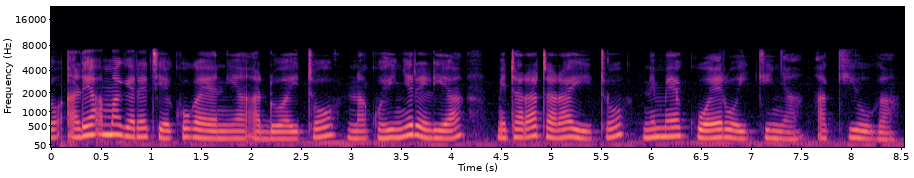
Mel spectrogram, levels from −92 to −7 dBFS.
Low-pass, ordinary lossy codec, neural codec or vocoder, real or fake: 7.2 kHz; none; none; real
